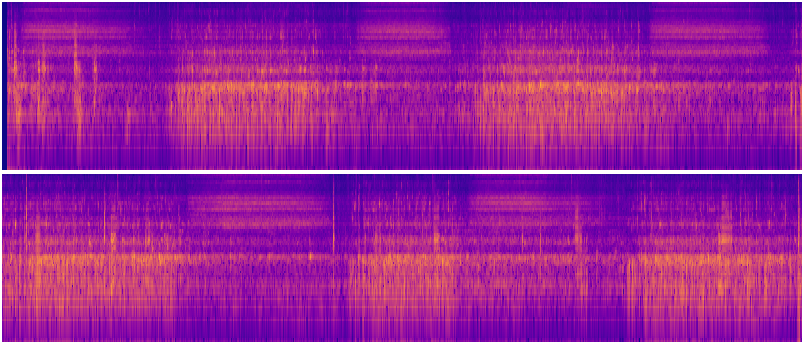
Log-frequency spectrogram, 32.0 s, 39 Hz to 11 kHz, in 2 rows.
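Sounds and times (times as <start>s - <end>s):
regulator inhalation hiss: 0.4s - 3.0s, 7.0s - 9.1s, 12.9s - 15.5s, 19.7s - 22.7s, 25.3s - 28.2s
exhaled bubbles underwater: 3.3s - 7.5s, 9.0s - 13.7s, 15.5s - 20.1s, 22.8s - 32.0s.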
